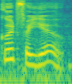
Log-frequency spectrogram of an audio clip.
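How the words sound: The phrase is said in a sarcastic tone. The praise is not really meant. The speaker calls it wrong.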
